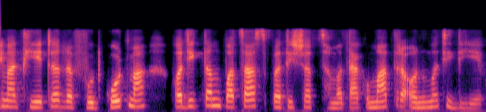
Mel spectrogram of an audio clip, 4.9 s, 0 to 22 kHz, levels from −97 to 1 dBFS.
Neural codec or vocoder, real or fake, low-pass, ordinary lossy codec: codec, 16 kHz, about 1 kbps, DyCAST, with the encoder's durations; fake; 7.2 kHz; none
